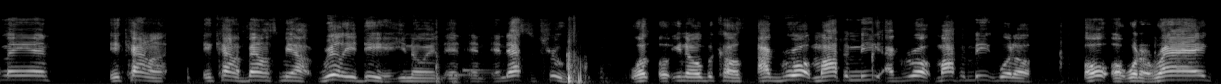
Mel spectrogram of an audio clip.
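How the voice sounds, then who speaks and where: A man with a Southern US accent telling stories casually as an interview guest, animated and folksy, repeating phrases for emphasis. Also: sits high, no echo, rough recording. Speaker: podcast guest, barbecue pitmaster.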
